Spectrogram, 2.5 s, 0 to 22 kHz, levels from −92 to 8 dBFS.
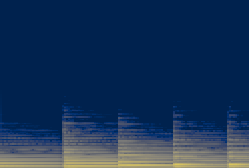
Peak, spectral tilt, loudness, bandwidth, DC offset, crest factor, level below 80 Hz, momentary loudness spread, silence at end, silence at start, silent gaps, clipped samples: -2 dBFS; -8.5 dB/octave; -17 LUFS; 6 kHz; under 0.1%; 14 dB; -52 dBFS; 7 LU; 0 s; 0 s; none; under 0.1%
